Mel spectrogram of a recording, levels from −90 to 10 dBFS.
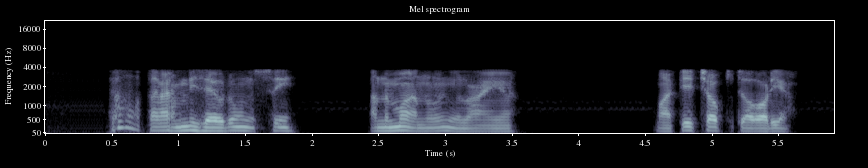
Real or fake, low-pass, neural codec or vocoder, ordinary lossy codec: fake; 3.6 kHz; codec, 16 kHz in and 24 kHz out, 0.6 kbps, FocalCodec, streaming, 2048 codes; none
